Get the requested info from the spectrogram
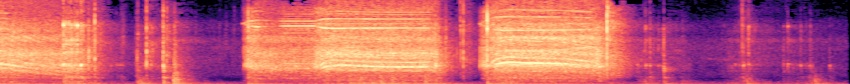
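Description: A handheld power tool runs in two bursts of about a second each, with a whine that sags slightly in pitch, between clicks and knocks of hand tools on metal.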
